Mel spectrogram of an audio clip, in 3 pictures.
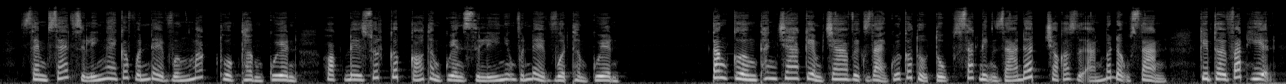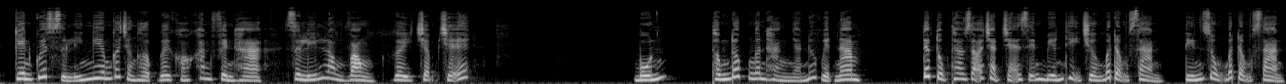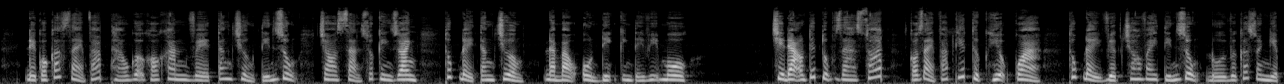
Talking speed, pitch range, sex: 245 wpm, 190-245 Hz, female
